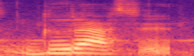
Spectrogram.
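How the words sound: It is three syllables with an R sound.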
